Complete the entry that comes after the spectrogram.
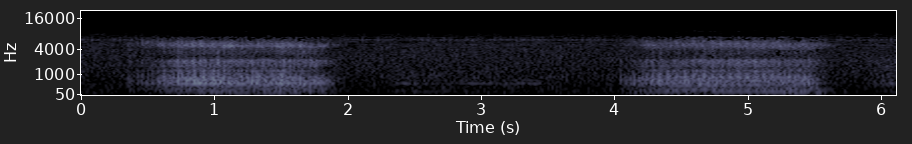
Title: DDB Snoring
